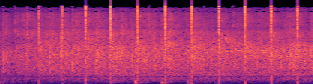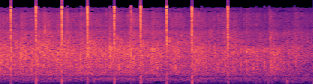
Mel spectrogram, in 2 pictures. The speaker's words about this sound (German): Machen wir mal den Start mit dem Team der gotischen Systemquäler. Bitte schön auf die Bühne und einen großen Applaus.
